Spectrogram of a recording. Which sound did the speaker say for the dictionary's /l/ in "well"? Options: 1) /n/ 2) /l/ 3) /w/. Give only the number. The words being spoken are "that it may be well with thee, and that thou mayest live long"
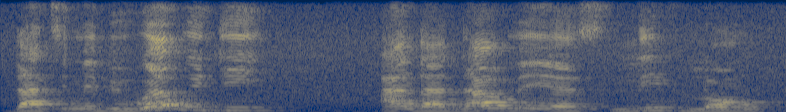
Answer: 1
